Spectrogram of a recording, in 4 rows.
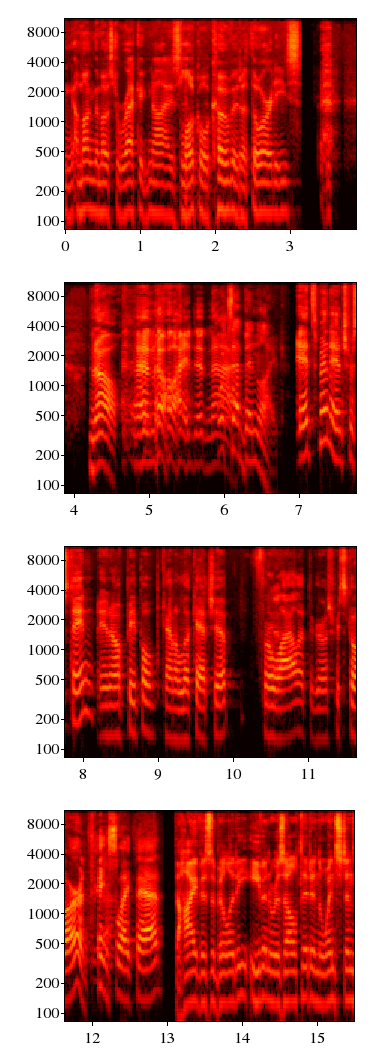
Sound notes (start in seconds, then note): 4.6 laughing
